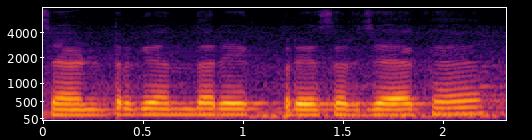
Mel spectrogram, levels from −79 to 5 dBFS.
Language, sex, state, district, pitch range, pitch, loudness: Hindi, male, Uttar Pradesh, Shamli, 145-155 Hz, 150 Hz, -14 LUFS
